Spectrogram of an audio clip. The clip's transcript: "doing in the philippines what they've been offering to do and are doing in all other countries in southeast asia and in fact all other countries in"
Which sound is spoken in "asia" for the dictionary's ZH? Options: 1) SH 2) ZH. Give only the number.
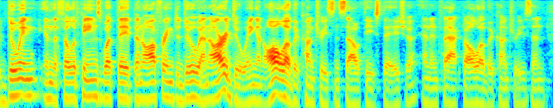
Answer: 2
